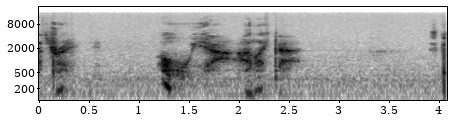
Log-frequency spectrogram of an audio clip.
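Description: A man whispering: a short phrase, then a longer one about a second later.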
